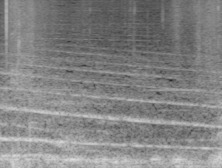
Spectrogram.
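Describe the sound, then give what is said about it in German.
A siren wails outside with a steady, slowly falling tone, its sustained pitch holding over a constant low rumble of background noise, with no speech. “Ich hoffe, dass es kein Katastrophenalarm ist.”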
